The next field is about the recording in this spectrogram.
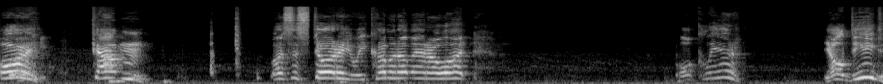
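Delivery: gruff, rough dwarf holler, piercing and very high. Voicing a Reaver Dwarf crewman calling from behind: gruff piercing voice. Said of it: "a gruff, piercing voice kind of splits the night air".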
